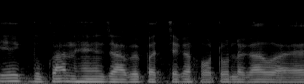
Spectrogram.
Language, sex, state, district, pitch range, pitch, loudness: Hindi, male, Uttar Pradesh, Budaun, 115-125 Hz, 120 Hz, -39 LUFS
